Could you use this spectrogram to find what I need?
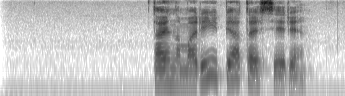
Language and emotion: Russian, neutral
